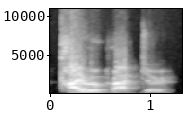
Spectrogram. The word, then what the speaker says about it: chiropractor: makes a k sound certain words it will make a k sound similar to a k like chiropractor it makes it cut but we have church where it makes a ch okay anyway hold on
